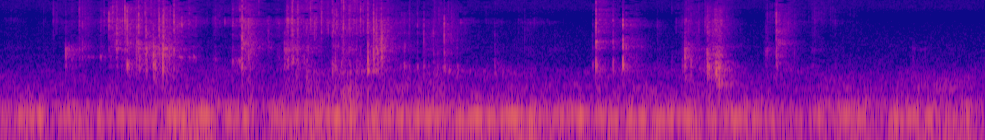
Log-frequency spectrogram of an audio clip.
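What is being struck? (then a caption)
Bar of soap scraped with a metal blade. A solid blue Lux dry soap bar, held in the hand, is repeatedly cut and scraped with a metal utility-knife blade, shaving off crumbly flakes. Dry, crunchy, crinkling scrapes come in quick bright bursts over a steady low hum.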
